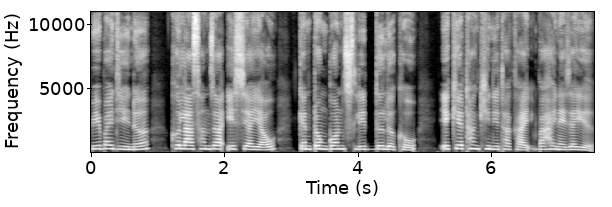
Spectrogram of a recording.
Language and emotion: Bodo, neutral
